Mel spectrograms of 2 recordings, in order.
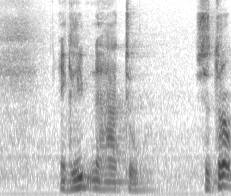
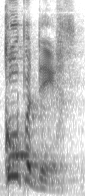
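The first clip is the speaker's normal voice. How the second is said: raised, loud angry command; schreeuwen; 4 semitones higher, 5 dB louder than usual. A narrator's reading. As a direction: yell it to silence the quarrel. (boos geschreeuwd bevel)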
